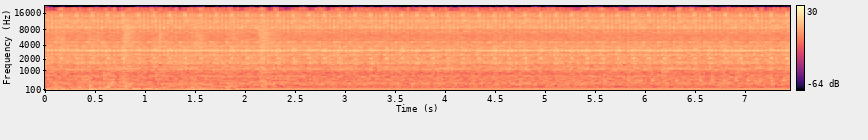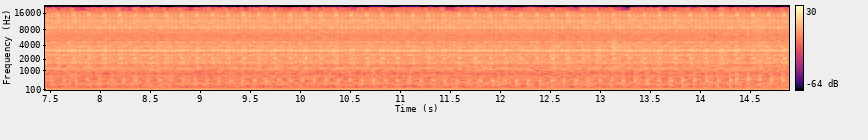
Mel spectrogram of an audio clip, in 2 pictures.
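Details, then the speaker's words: VW Golf GTI coming off cold start, steady idle with a faint continuous hiss as air is sucked into the purge valve port, stopping when the port is covered by a finger; purge valve judged to be working as it should. "Oh, you know what? You can actually hear it. Okay, you can hear it trying to suck air in. And when I put my finger over it, it stops."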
